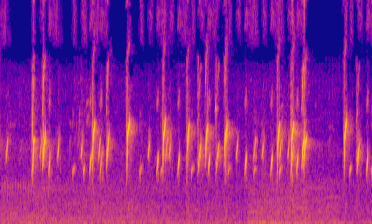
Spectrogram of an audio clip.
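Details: Goldfinch song prompted by playback, a fast run of clear high twittering notes and tinkling chirps, densely packed and lively throughout.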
